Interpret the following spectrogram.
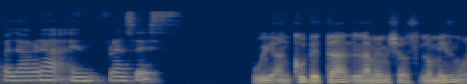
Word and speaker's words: coup d'état: en francés que, si no estoy mal, se pronuncia coup d'état. coup d'état Très bien, y oui.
